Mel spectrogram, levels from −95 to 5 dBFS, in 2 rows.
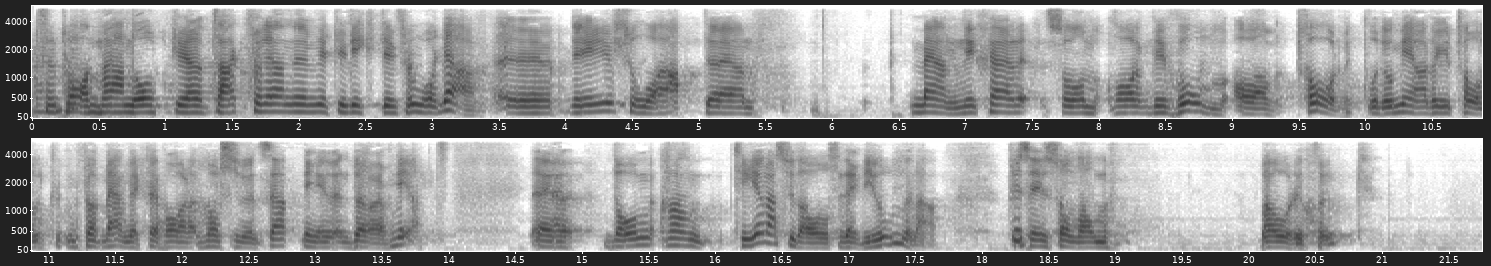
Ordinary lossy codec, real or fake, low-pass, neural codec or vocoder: none; fake; 5.4 kHz; codec, 16 kHz in and 24 kHz out, 0.6 kbps, FireRedTTS-2 codec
